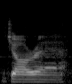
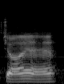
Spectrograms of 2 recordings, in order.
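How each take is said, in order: First: The r is clearly emphasized. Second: The r is barely pronounced. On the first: The speaker calls it wrong. "not jarer" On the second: The speaker calls it right. "it's jaer"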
